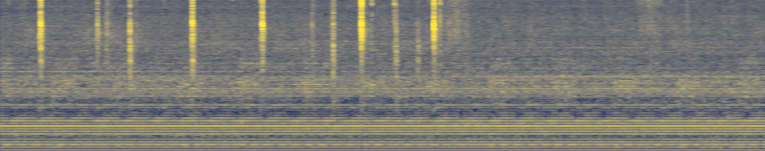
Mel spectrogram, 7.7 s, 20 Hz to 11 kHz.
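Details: Ford Mustang three-valve V8 at idle: sharp irregular tap about four times a second over a steady idle; valvetrain knock suspected at the cam follower or roller rocker, source unconfirmed.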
